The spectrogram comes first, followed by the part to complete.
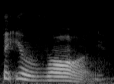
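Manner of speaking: put-on slow, solemn drunk verdict. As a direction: pronounce it gravely. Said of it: "Chris informs him solemnly".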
